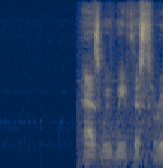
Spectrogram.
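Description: A middle-aged man talks with animation through a laptop speaker.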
